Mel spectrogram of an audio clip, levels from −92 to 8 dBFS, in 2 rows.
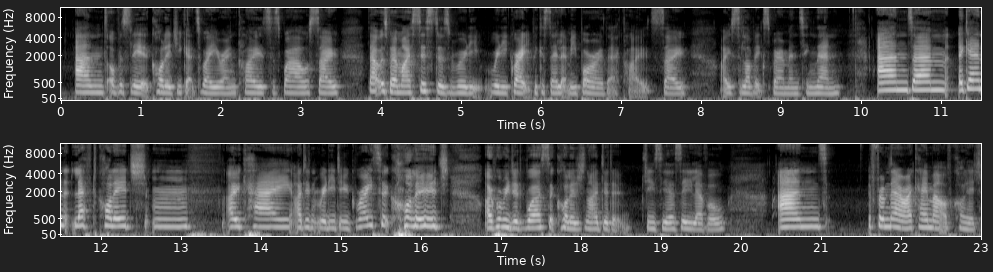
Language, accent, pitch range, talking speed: English, British, 185-240 Hz, 185 wpm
